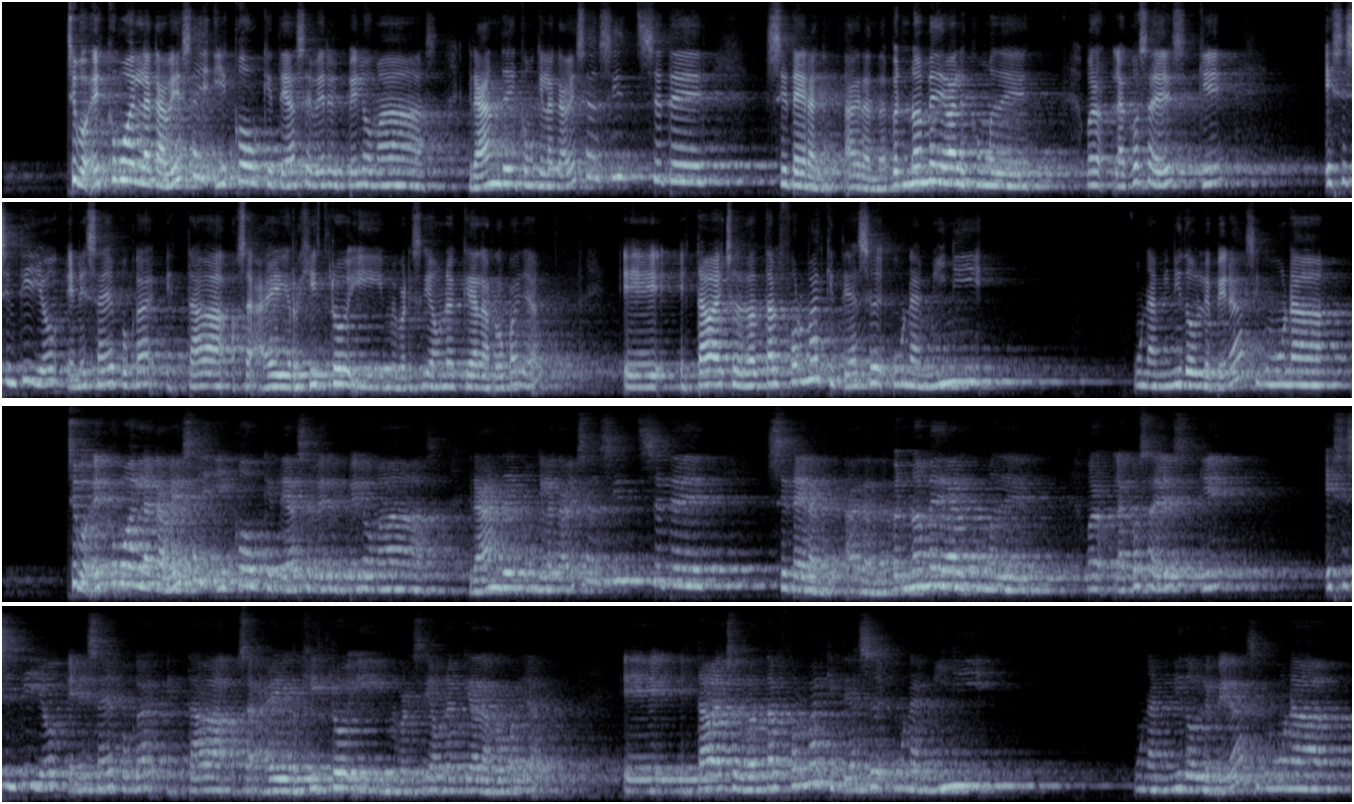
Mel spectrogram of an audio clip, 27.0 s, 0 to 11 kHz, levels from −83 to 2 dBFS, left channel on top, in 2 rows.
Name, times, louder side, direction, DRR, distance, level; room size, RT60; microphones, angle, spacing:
voice 1, 0.7-4.3 4.7-7.0 7.7-10.3 10.8-12.2 13.2-18.9 19.7-23.3 24.8-26.7, left 3 dB, 55° left, 8 dB, 0.4 m, -25 dB
5.0 x 4.6 x 5.3 m, 2.9 s
head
